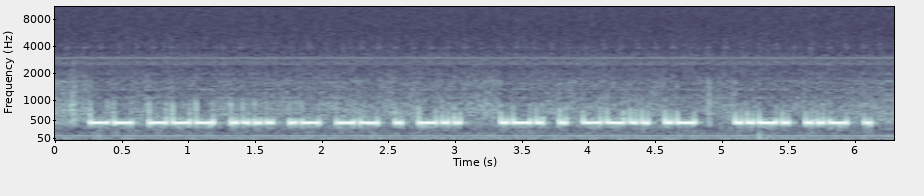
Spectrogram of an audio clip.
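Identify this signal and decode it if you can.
Morse code, heard as a keyed tone, about 26 wpm, 440 Hz, with radio noise. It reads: MOHAMED REZA FUE
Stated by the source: Havana Radio / CLA sending Spanish press (PX) in Morse, recorded by Radio Officer Paul Dumesnil onboard CNAV QUEST/CZDO.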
